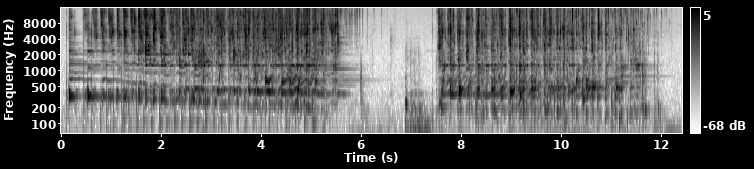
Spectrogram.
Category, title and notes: Sound effects > Objects / House appliances
pouring water from plastic bottle in metal container
Pouring down a lot of water from a plastic PET bottle into an old metal kettle. Recorded with Zoom H2.
metal, container, water, pouring, liquid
